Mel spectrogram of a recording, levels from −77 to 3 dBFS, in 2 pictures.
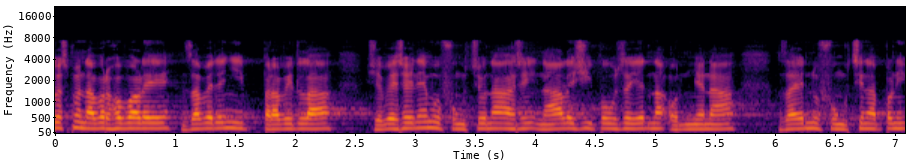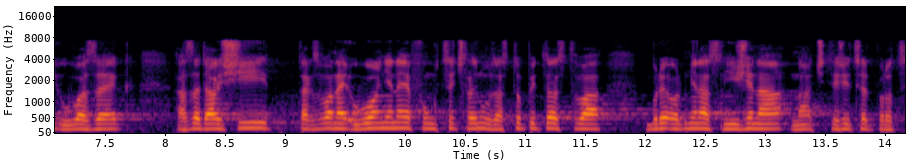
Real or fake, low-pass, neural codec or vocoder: real; 7.2 kHz; none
